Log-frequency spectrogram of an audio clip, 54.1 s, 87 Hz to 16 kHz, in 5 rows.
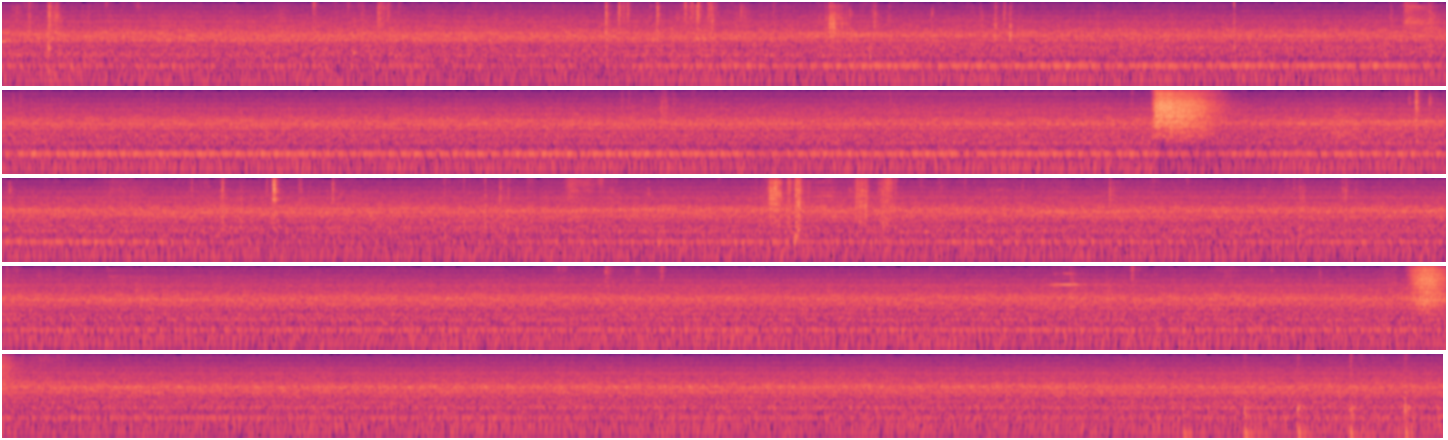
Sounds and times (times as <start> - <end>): Hiss: 19.5 - 20.1, 43.0 - 43.6.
